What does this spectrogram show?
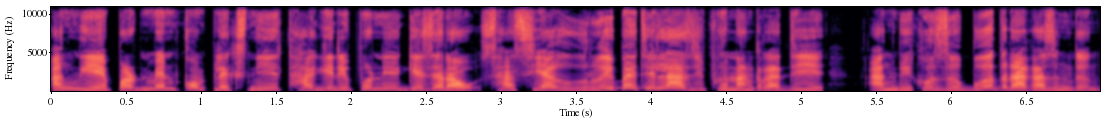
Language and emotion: Bodo, angry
